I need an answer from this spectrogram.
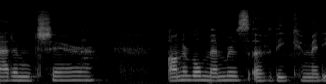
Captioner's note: speaking French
